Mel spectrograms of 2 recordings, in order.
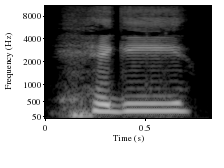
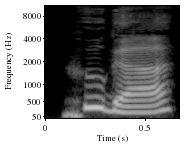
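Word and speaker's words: hygge: book right now called the little book of Huga it's spelled h y g g it looks like Hai higgy um it's spelled or pronounced Huga and it's a Danish concept of like intentional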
